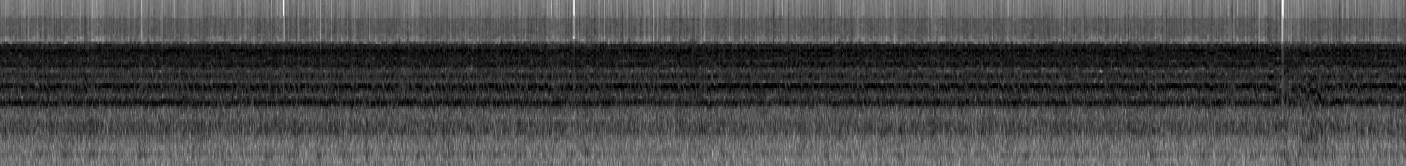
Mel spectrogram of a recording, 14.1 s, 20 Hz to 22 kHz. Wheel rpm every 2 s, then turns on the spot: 240, 230, 230, 230, 230, 240, 230.
none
